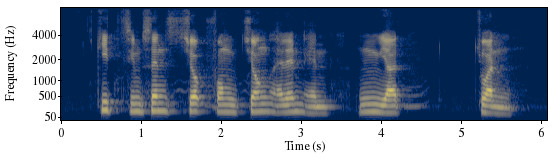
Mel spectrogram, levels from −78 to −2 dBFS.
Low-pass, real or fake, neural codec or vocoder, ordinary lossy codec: none; fake; codec, 16 kHz, 6 kbps, DAC; none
